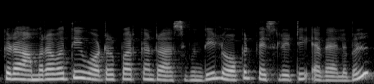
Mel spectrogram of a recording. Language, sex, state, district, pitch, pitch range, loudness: Telugu, female, Andhra Pradesh, Visakhapatnam, 235 Hz, 215-255 Hz, -23 LUFS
